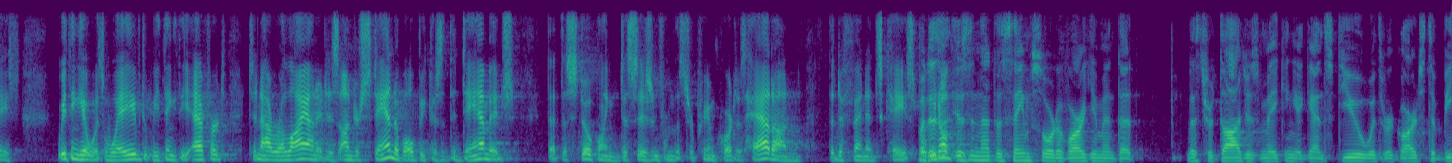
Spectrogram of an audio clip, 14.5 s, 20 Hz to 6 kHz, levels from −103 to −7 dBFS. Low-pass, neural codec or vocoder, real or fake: 5.4 kHz; none; real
